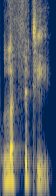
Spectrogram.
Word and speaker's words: Laffitte: My brain went Lafayette, but it's spelled L-A-F-F-I-T-T-E. So Lafitte is what we're going with.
